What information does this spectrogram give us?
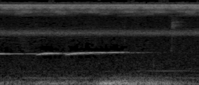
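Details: A single long, clear whistle from a grey tinamou in rainforest, held for about two seconds and gently rising, with an insect chorus humming behind.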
